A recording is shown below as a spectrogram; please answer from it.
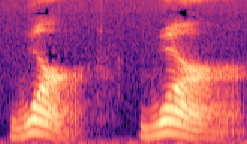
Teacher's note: esse R é com a língua enrolada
